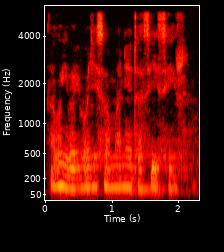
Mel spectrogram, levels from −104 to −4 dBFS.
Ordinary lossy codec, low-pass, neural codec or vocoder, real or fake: none; 5.4 kHz; none; real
